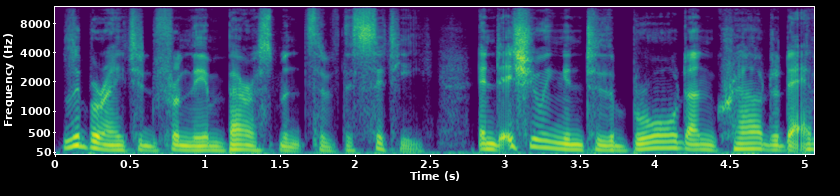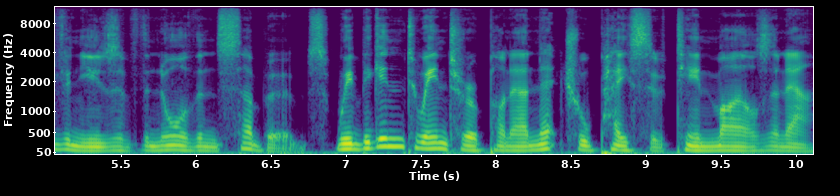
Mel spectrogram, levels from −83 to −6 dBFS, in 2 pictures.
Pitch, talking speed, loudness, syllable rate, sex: 105 Hz, 185 wpm, -19 LUFS, 5.4 syllables/s, male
